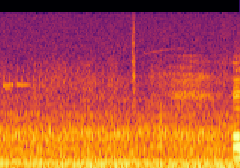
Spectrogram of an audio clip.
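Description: A steady low background rumble with a constant low hum under it.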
